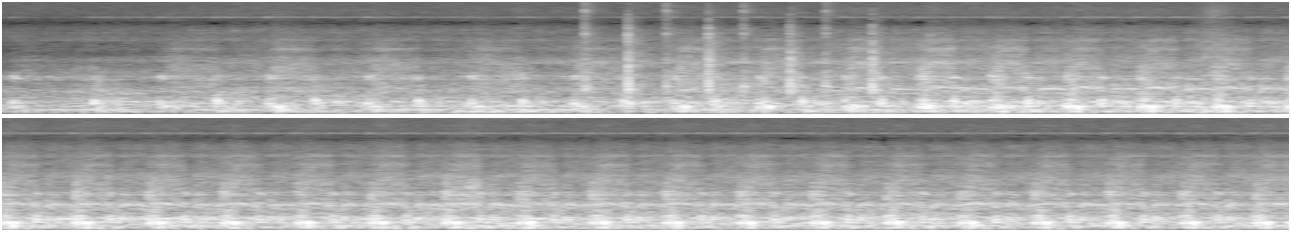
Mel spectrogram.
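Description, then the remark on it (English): A Lovent Solus Pro toy, set up on a table clamp, runs with a steady, low mechanical hum and a soft rhythmic whir, with a brief cluster of faint clicks early on. No one speaks. “What I will do is turn the Lovent Solus Pro on and let you listen to how quiet the toy is.”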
